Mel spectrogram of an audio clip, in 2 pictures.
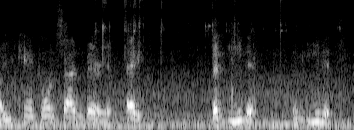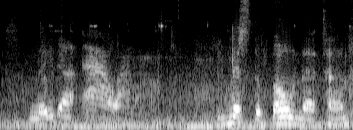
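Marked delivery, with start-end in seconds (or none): none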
